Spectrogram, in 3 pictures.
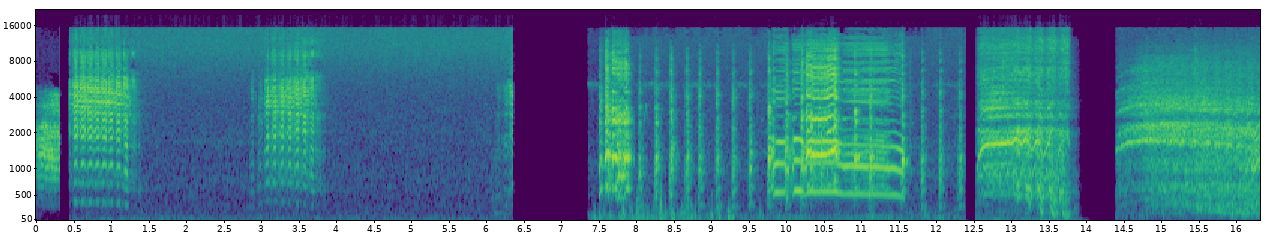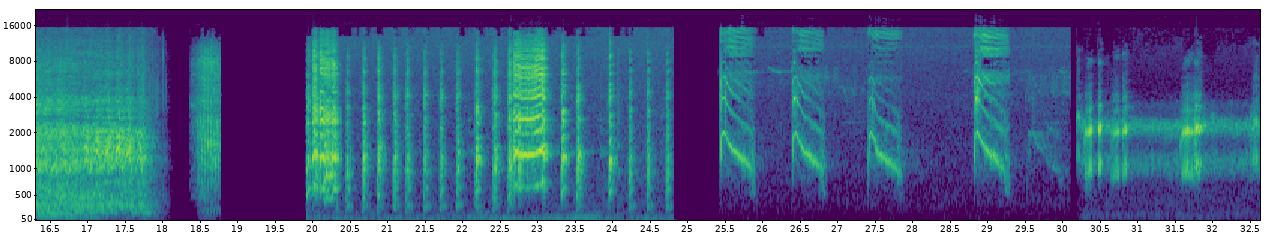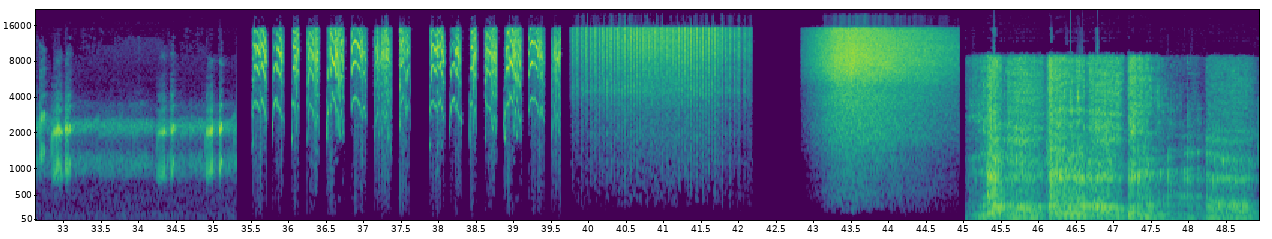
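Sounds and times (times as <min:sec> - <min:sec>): steady hiss: 0:01.4 - 0:02.8, 0:42.9 - 0:45.0
two-toned trilling call: 0:35.5 - 0:42.1
rapid high chirps: 0:35.5 - 0:42.2, 0:43.0 - 0:45.0.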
